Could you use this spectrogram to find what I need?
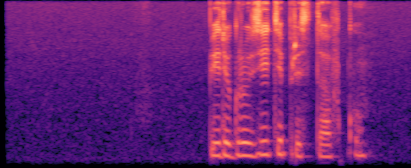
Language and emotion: Russian, neutral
